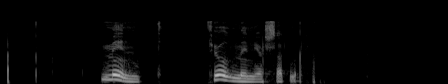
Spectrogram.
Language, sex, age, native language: Icelandic, male, 30-39, Icelandic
